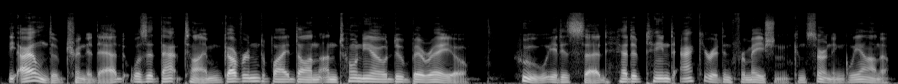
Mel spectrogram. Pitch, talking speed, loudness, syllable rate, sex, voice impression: 115 Hz, 160 wpm, -21 LUFS, 5.3 syllables/s, male, masculine, middle-aged, tensed, slightly powerful, slightly bright, clear, fluent, intellectual, calm, friendly, slightly wild, kind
